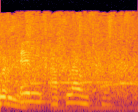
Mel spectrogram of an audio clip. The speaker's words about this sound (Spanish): Un aplauso.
